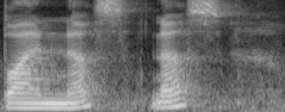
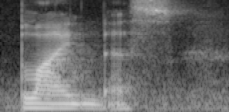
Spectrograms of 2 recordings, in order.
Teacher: use a little bit of an i sound there beess because I'm basically doing as little vowel as possible moving from the N to the S uh with just a tiny bit of reduced vness blindness so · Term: reduced vowel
